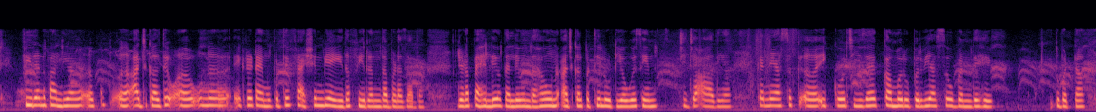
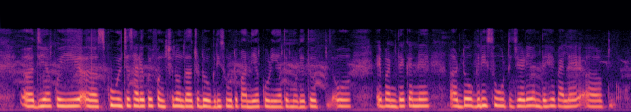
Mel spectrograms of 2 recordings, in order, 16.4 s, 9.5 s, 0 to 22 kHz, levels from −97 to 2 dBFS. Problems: constant background noise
